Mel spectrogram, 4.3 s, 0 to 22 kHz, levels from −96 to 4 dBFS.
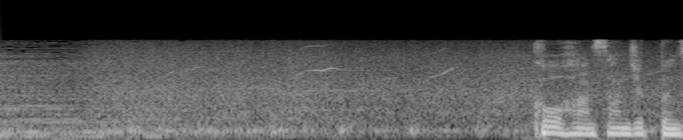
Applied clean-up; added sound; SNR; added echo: none; none; none; none.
